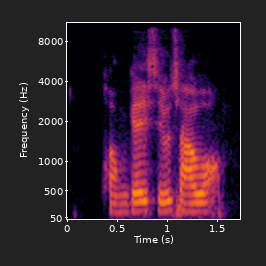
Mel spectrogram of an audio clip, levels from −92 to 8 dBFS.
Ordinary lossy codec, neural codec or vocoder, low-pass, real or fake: Opus, 64 kbps; codec, 24 kHz, 6 kbps, HILCodec; 9.9 kHz; fake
